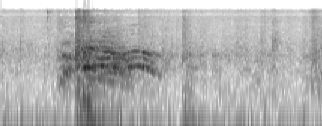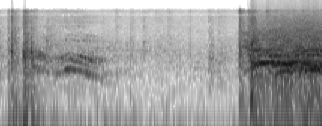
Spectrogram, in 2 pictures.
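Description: A body slams hard onto a wrestling stage with a loud thud.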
